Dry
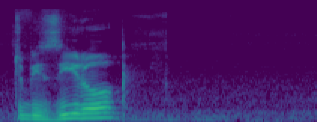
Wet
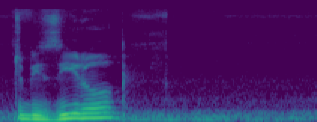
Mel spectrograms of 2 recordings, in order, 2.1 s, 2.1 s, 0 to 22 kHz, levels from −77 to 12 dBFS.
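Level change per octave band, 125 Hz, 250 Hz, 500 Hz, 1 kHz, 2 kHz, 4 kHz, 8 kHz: +11.5 dB, +7.0 dB, −1.5 dB, −7.5 dB, −6.5 dB, −4.0 dB, can't be measured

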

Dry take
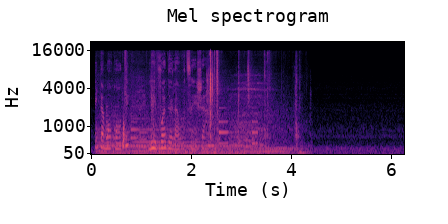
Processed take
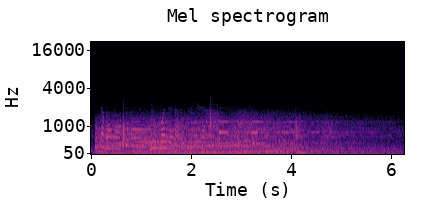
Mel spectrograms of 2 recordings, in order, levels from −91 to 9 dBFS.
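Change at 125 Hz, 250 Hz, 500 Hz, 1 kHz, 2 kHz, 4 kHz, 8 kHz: −1.5 dB, −4.0 dB, −1.0 dB, −1.0 dB, −18.0 dB, below −40 dB, below −40 dB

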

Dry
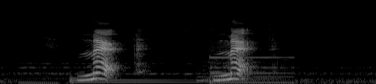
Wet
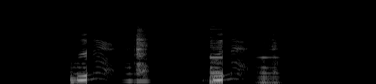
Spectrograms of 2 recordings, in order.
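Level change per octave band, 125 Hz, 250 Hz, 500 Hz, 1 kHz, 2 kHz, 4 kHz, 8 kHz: +7.5 dB, +3.5 dB, −5.0 dB, −12.0 dB, −16.5 dB, −16.0 dB, can't be measured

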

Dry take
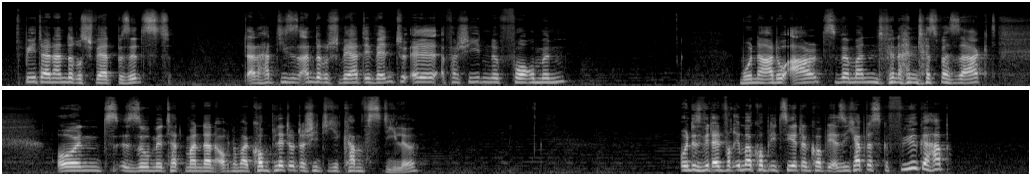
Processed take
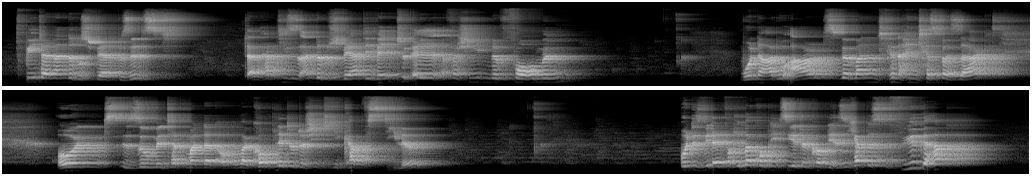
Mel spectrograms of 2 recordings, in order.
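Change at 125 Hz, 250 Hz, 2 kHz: below −40 dB, below −20 dB, +6.5 dB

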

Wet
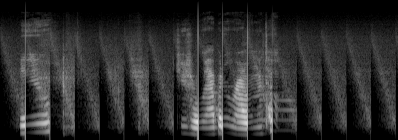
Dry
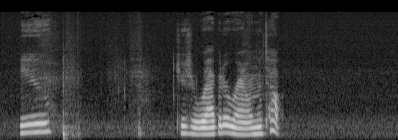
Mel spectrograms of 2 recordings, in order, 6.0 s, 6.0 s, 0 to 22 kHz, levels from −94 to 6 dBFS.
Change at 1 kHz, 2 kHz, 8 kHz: +0.5 dB, +9.0 dB, can't be measured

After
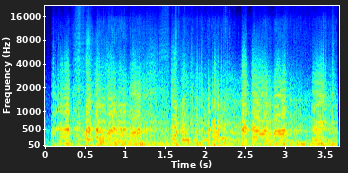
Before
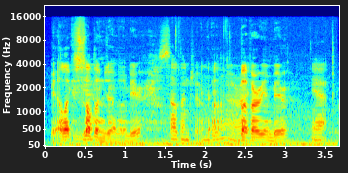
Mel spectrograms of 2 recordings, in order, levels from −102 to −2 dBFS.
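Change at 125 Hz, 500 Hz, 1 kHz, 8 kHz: −1.5, −8.5, −10.5, −18.5 decibels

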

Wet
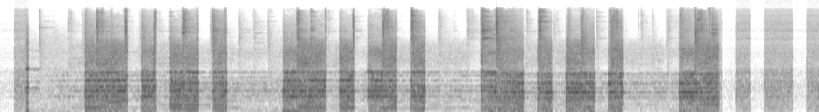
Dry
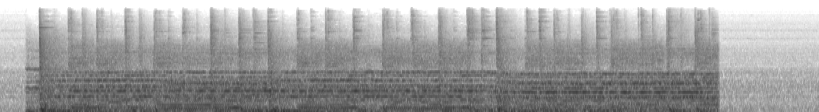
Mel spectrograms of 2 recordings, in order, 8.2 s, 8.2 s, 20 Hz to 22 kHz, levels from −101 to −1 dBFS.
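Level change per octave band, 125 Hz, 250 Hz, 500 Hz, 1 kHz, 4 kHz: −23.0, −18.0, −12.5, −11.0, −5.5 decibels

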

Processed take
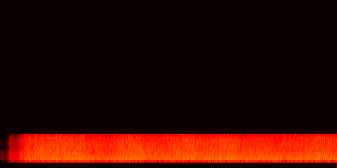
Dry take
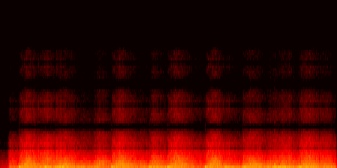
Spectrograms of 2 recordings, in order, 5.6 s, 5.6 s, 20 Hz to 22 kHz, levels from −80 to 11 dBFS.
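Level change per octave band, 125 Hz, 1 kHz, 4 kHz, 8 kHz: below −40 dB, −3.5 dB, +15.0 dB, can't be measured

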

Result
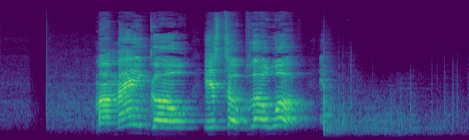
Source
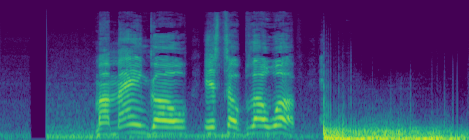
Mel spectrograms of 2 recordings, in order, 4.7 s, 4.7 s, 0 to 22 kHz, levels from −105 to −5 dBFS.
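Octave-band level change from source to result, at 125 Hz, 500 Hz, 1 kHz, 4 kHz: below −40 dB, −9.5 dB, −2.0 dB, +1.0 dB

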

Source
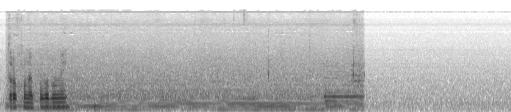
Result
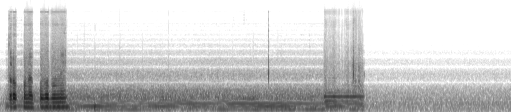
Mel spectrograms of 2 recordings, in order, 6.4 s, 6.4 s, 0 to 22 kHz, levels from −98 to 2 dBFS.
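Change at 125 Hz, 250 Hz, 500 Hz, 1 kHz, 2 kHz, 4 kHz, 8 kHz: +7.5 dB, +7.0 dB, +7.0 dB, +5.5 dB, +2.5 dB, +1.5 dB, can't be measured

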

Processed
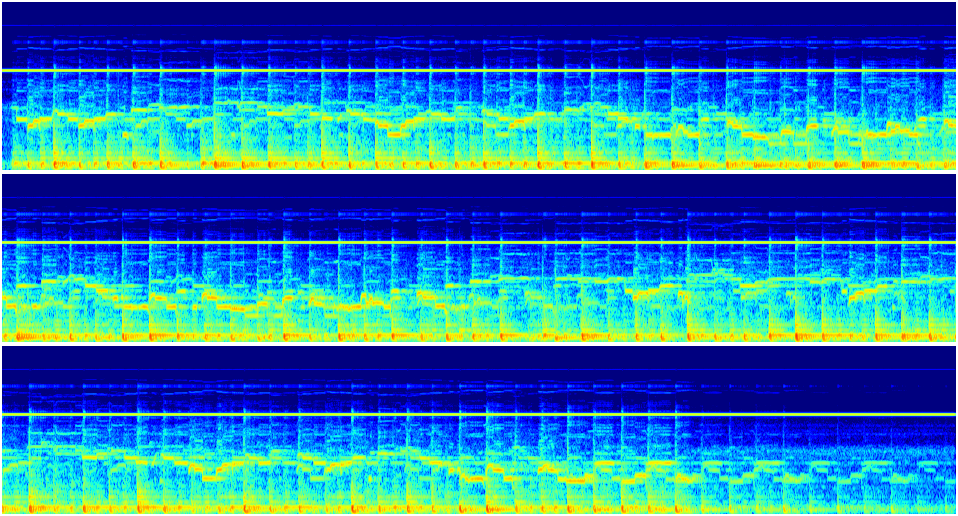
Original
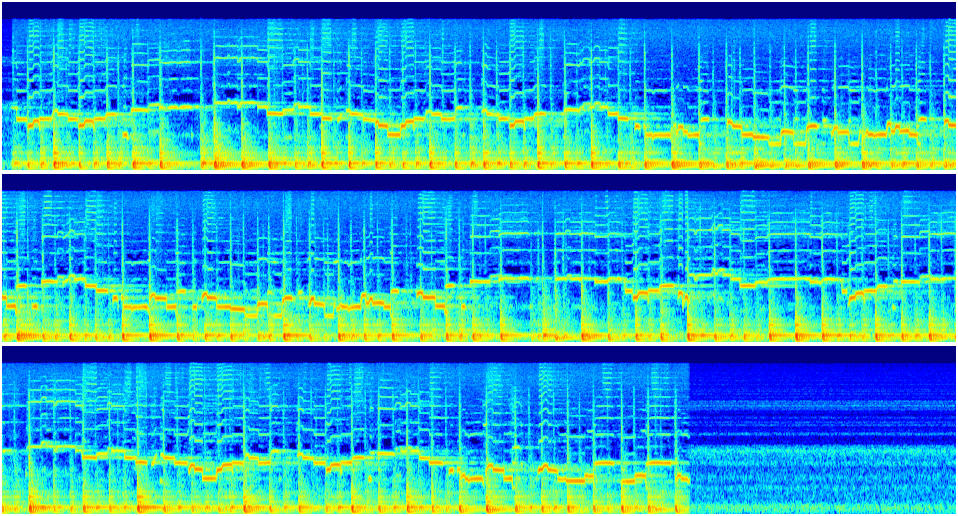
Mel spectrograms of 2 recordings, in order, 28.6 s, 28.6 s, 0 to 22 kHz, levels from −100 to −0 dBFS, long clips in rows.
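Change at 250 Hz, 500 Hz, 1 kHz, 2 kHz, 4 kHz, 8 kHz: −2.5 dB, −4.0 dB, −5.0 dB, −7.0 dB, +13.0 dB, below −20 dB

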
